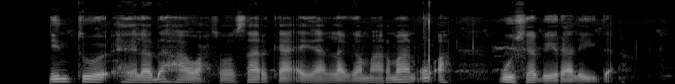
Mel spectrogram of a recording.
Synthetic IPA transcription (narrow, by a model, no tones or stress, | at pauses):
d͡ʒɪnt̪ʰʊħɛːlɐðɐɦɐwɑħsɔːsaːrkʰɐ̰ʔɐ̰jaːlɐɣɐmaːrmaːnʊʔɐhɡuːʃɐbɛːɾaːlɛjd̪ɐ̰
